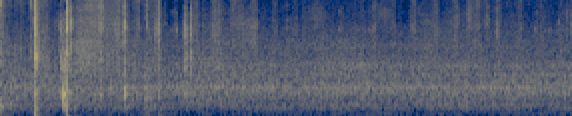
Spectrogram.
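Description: Three sharp knocks from the camera being handled in the first half second, then a faint steady hum of room tone.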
